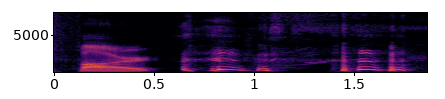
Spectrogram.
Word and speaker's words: faux: Oh, that fox leather. It's pronounced faux.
